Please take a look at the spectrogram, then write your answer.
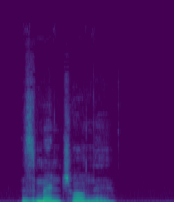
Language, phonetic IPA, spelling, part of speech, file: Polish, [zmɛ̃n͇ˈt͡ʃɔ̃nɨ], zmęczony, verb, Pl-zmęczony.ogg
